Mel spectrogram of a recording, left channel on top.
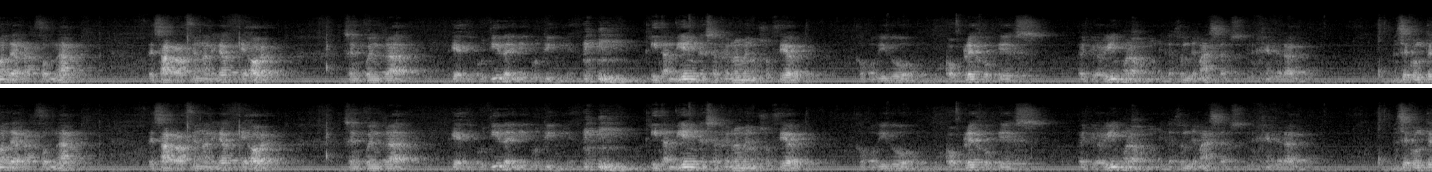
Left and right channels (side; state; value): both; normal; correlation 0.93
